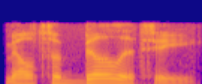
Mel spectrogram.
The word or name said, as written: meltability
